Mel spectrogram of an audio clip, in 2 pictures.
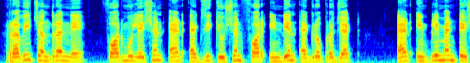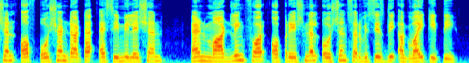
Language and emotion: Punjabi, neutral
